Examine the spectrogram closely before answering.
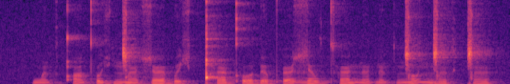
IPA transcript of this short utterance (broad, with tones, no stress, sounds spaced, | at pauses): w ə̃˩˧ k qʼ œ̃˩˧ tʼ o˥ ç ŋ͡ǀ œ̃˧˩ ɬ œ˥˧ ɓ ə˩˧ ç ǃʰ œ˧ kʼ o˥ ɗ ə˩˧ pʼ œ˧ ɮ ə˥ w tʰ œ˥˧ n ə̃˧˩ ɗ ə̃˧˩ k ŋ͡ǀ o˥ ŋ͡ǀ œ̃˩˧ x ǀ œ̃˧˩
